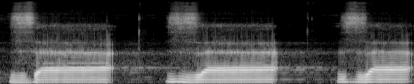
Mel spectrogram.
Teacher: জায়ের মাখরাজটা হলো আপনার জিহ্বার আগা সামনের নিচের 2 দাঁতের আগার সঙ্গে লাগিয়ে সদ সিন জা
